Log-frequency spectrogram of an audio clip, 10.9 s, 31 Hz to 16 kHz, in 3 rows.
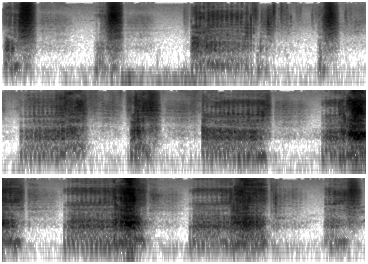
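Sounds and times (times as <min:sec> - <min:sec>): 
Pit bull drawn-out growling barks: 0:03.8 - 0:10.8.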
